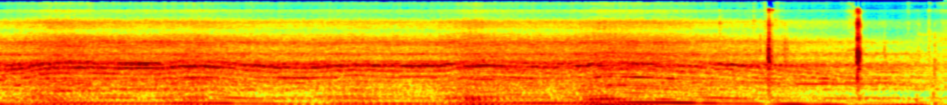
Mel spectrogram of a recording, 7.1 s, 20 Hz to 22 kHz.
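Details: 2011 Opel Astra engine idling then revving: uneven pulsing beat riding under the note; unusual engine noise, cause unknown.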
